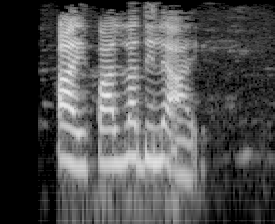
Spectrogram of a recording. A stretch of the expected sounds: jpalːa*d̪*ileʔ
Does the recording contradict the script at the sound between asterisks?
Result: no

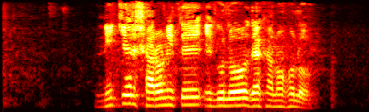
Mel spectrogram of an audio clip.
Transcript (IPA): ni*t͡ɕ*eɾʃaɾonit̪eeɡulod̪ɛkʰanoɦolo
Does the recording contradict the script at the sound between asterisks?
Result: no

